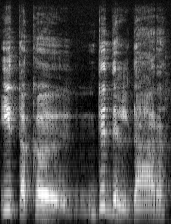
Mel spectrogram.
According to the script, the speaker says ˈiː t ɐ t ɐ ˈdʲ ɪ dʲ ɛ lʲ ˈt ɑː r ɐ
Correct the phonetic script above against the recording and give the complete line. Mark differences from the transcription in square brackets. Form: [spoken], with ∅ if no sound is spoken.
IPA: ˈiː t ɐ [k] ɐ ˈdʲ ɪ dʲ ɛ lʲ [ˈd] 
